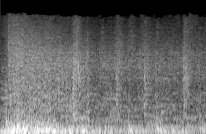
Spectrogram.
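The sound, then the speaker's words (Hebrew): Booming blasts and sharp bursts of gunfire from the opening intro of one of Popeye's videos, dense and chaotic, with repeated transient cracks over a rumbling low-end wash, loud with no voices. “או למשל, בתחילת כל סרטון מופיע פתיח ובו קולות נפץ וציורי קליעים.”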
